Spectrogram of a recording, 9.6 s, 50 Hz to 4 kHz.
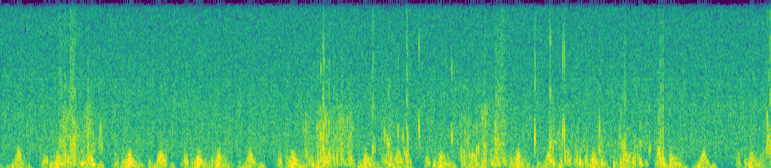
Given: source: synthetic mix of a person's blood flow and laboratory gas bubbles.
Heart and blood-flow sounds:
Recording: Doppler ultrasound of blood flow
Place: precordium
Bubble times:
0.55-0.63 s: bubbles
0.71-1.30 s: bubbles
3.71-4.43 s: bubbles
4.62-4.72 s: bubbles
4.75-5.17 s: bubbles
5.20-5.29 s: bubbles
5.61-6.39 s: bubbles
6.66-6.72 s: bubbles
6.83-7.38 s: bubbles
7.45-8.14 s: bubbles
8.19-8.34 s: bubbles
9.45-9.65 s: bubbles
From the record:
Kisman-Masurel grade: 332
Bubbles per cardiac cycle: rolling drumbeat, 9 or more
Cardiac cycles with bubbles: 50 to 99%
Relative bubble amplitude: moderate (0.250 to 0.450)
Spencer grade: 3 (all of the cardiac periods contain showers or single bubble signals, but not dominating or overriding the cardiac motion signals)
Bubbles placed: only in the low amplitude regions of the cardiac cycle

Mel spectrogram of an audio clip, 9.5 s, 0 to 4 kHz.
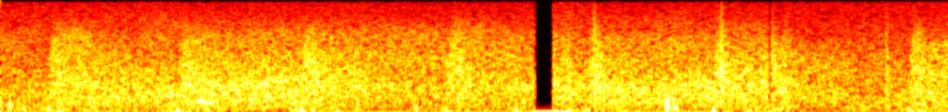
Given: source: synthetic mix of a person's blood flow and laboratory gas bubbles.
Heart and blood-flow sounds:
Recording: Doppler ultrasound of blood flow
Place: subclavian vein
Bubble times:
no bubbles
From the record:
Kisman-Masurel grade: 000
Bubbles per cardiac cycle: 0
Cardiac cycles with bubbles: 0%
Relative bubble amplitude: no bubbles discernible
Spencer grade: 0 (complete lack of bubble signals)

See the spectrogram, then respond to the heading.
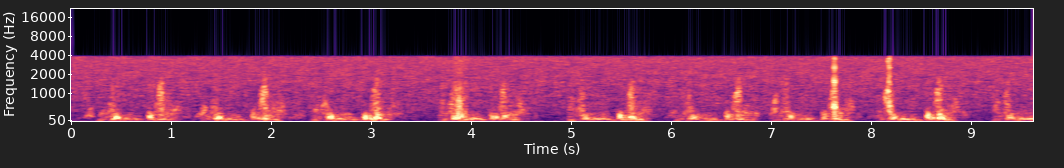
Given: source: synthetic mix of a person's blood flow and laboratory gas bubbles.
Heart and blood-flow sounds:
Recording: Doppler ultrasound of blood flow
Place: precordium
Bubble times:
3.82-3.97 s: bubbles
7.58-7.68 s: bubbles
8.12-8.22 s: bubbles
From the record:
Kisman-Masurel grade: 123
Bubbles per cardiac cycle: 1 to 2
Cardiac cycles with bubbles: 10 to 50%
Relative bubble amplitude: loud (0.450 to 0.775)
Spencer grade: 2 (many but less than half of the cardiac periods contain bubble signals, singularly or in groups)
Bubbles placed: only in the low amplitude regions of the cardiac cycle

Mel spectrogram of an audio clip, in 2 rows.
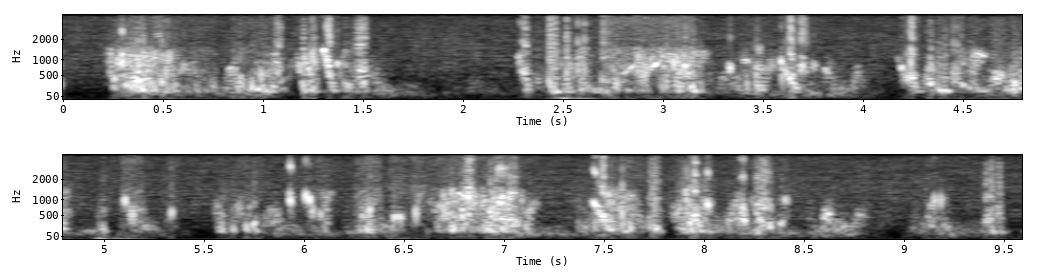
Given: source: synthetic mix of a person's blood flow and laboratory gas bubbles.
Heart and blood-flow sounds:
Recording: Doppler ultrasound of blood flow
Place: precordium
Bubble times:
0.00-0.05 s: bubbles
0.24-0.81 s: bubbles
0.88-1.57 s: bubbles
2.30-3.29 s: bubbles
3.33-3.82 s: bubbles
4.20-4.89 s: bubbles
5.00-5.07 s: bubbles
5.11-5.23 s: bubbles
5.34-5.42 s: bubbles
5.58-5.84 s: bubbles
5.93-6.20 s: bubbles
6.28-6.43 s: bubbles
6.45-7.21 s: bubbles
7.39-8.47 s: bubbles
9.12-9.29 s: bubbles
9.41-9.56 s: bubbles
From the record:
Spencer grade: 4 (maximum detectable bubble signal sounding continuously throughout systole and diastole of every cardiac period, and overriding the amplitude of the normal cardiac signals)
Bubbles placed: anywhere in the cardiac cycle

